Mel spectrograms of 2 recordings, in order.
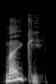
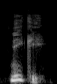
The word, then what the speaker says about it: Nike: At this temple, she was worshipped for bringing the Athenians victory, that is, Nike, or as Greeks pronounce it, Nike.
